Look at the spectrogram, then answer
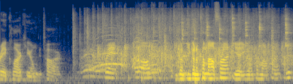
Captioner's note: applause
